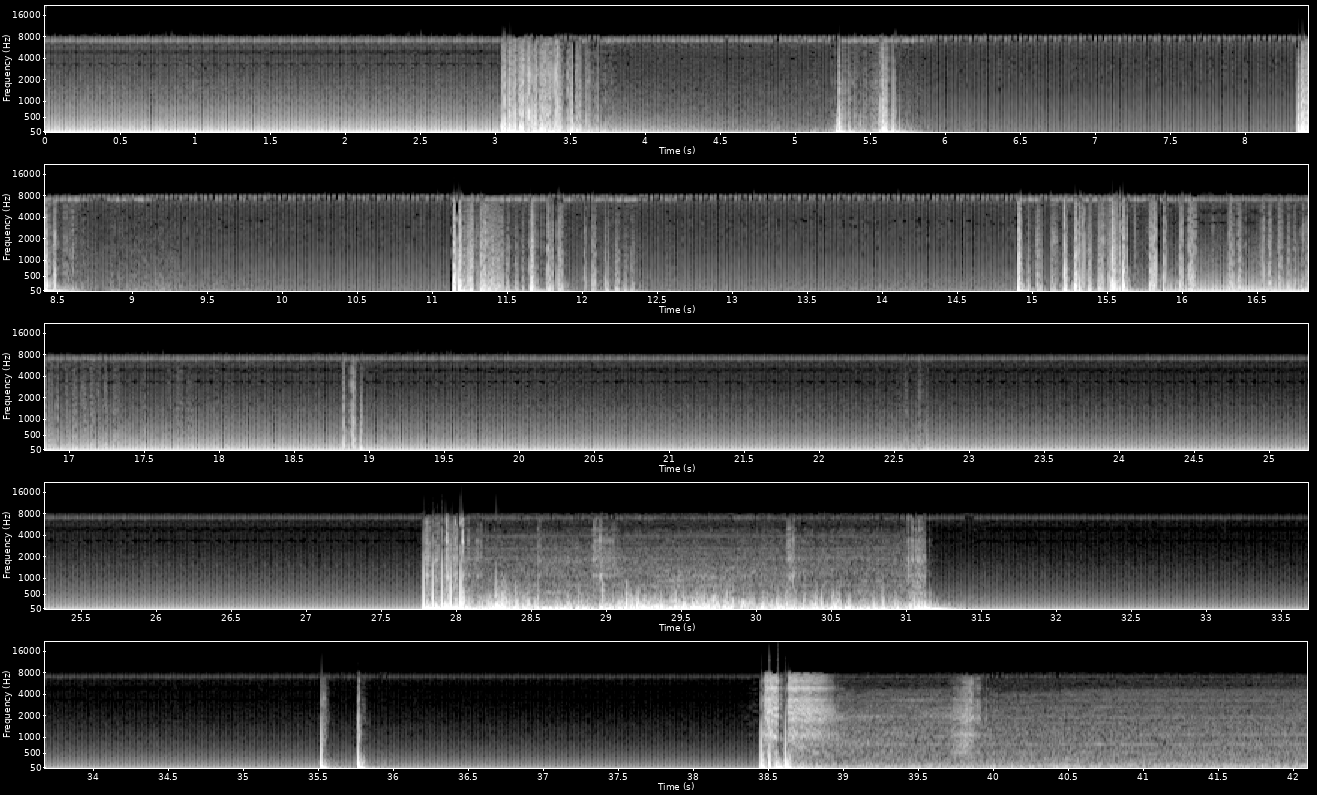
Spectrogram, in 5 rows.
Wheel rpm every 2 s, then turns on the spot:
10, 50, 10, 40, 40, 60, 40, 170, 170, 20, 0, 10, 0, 10, 10, 0, 10, 10, 10, 10, 0.
8-10 12-14 18-20 26-28 32-36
